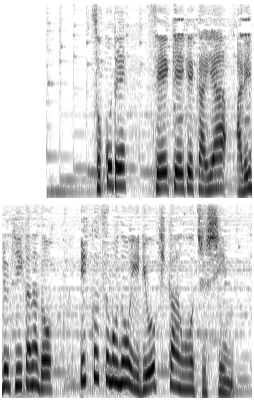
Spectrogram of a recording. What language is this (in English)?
Japanese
